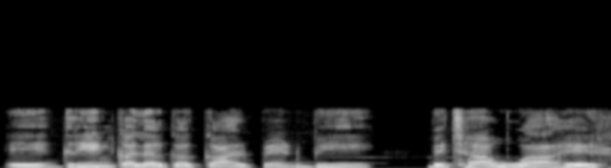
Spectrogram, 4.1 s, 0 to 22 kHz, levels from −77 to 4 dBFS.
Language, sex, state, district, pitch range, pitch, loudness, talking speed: Hindi, female, Madhya Pradesh, Bhopal, 230-275 Hz, 245 Hz, -13 LUFS, 130 wpm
